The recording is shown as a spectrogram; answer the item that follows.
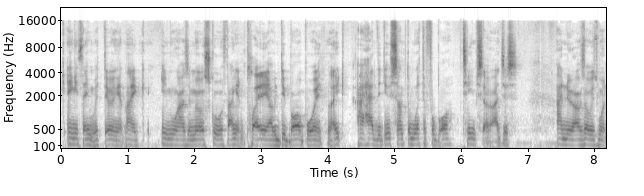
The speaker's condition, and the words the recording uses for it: Deafness. If he would say a word wrong, I'd correct him, and I still do.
